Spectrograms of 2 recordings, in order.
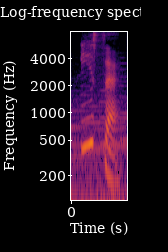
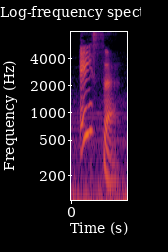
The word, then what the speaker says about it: Isis: horace's mom is named isis but in ancient egyptian it's pronounced closer to isa or asa oh interesting horus's mom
